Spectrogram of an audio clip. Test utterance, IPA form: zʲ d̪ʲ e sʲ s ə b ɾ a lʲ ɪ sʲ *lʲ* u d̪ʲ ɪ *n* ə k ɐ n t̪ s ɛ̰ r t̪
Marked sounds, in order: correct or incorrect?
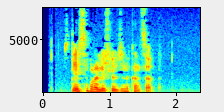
correct, correct

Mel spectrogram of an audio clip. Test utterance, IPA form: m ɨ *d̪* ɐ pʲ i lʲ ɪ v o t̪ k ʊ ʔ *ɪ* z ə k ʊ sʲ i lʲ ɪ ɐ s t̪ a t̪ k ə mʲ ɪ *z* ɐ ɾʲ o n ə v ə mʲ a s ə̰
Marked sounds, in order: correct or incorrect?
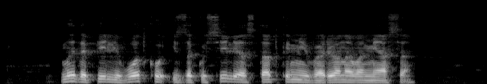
correct, incorrect: i, incorrect: v

